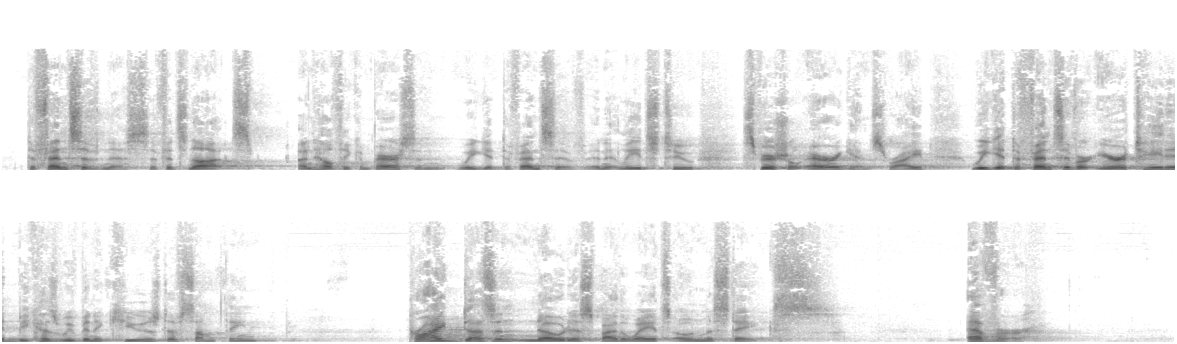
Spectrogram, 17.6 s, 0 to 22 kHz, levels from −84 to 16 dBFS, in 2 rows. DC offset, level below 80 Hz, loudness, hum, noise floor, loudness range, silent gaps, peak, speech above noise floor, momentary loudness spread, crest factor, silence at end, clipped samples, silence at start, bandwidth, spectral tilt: under 0.1%; -76 dBFS; -27 LUFS; none; -67 dBFS; 7 LU; none; -6 dBFS; 40 dB; 13 LU; 22 dB; 1 s; under 0.1%; 0.2 s; 16 kHz; -4 dB/octave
